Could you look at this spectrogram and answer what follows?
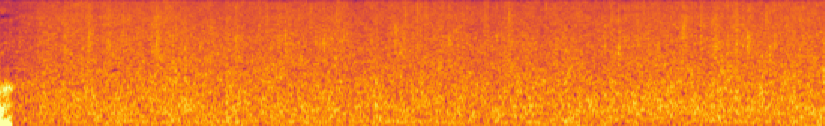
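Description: Steady rain falls in a dense, even hiss that continues without a break, with no voices over it.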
